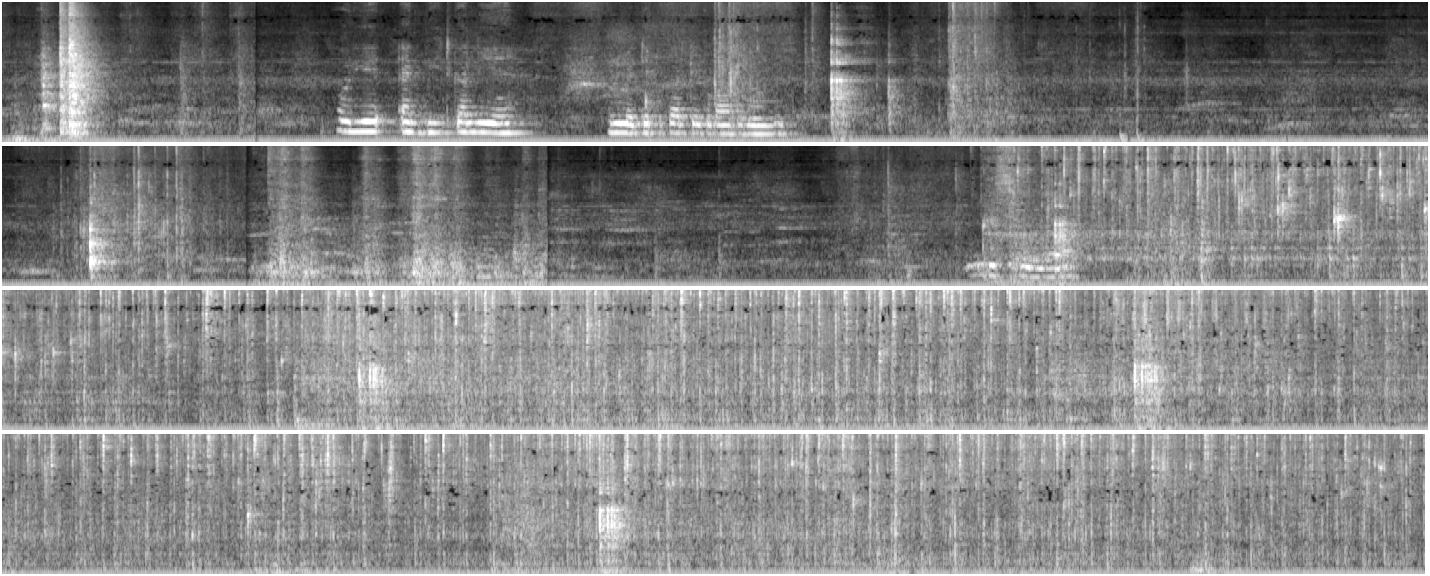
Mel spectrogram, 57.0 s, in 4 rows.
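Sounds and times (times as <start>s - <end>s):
kebabs sizzling in hot oil: 4.3s - 10.1s, 23.8s - 57.0s.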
